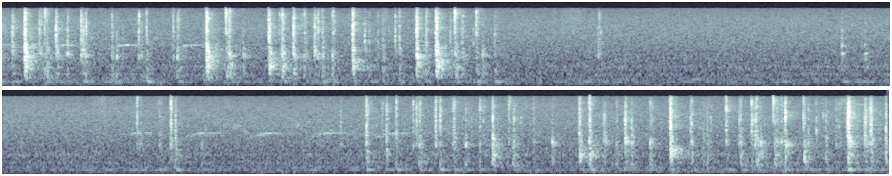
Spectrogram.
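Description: Fingertips type on a MacBook Pro keyboard, its low-profile plastic keys set in a thin solid aluminum chassis. Quick, bright, light clicks come in busy bursts, then stop for a few seconds of near-quiet with a faint steady hum. The typing then resumes in a second run of clicks.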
